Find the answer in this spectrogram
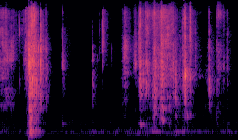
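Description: Clear cellophane packaging sleeve crinkling in the hands as it is handled and picked at to open it: one short crackle about a quarter second in, then a longer run of crackles in the second half.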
